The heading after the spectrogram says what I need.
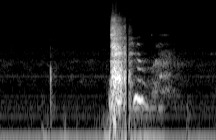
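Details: Stifled sneeze, a first attempt at holding sneezes back: a faint catch, then one short muffled burst of air with a hiss; the recording mic adds a shaky sound.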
